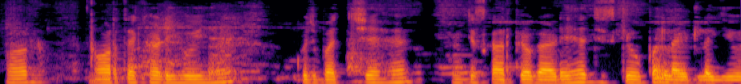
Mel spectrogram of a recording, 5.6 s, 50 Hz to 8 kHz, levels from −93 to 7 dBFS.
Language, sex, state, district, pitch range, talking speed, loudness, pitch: Hindi, male, Chhattisgarh, Balrampur, 115-135 Hz, 205 wpm, -19 LUFS, 120 Hz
